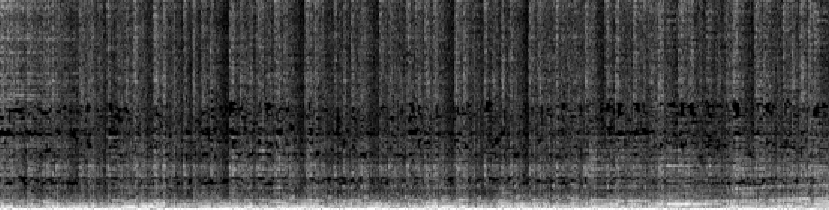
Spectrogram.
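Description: Recorded dance music played over PA loudspeakers, with a steady beat and a strong bass line.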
